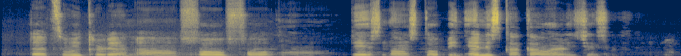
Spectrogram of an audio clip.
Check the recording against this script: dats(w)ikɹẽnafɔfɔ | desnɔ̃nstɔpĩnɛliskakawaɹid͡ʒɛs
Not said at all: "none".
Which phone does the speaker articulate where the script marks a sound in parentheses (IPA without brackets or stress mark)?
w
